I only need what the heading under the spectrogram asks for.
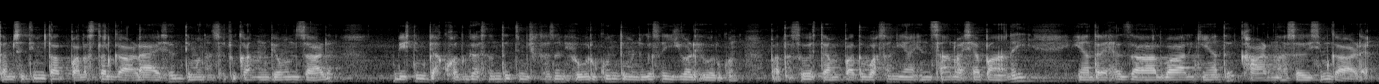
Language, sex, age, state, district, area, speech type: Kashmiri, male, 45-60, Jammu and Kashmir, Budgam, rural, spontaneous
